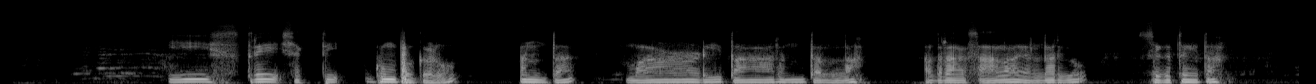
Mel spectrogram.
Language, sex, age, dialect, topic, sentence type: Kannada, male, 51-55, Central, banking, question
